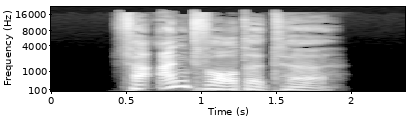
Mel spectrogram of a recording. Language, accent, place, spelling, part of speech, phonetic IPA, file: German, Germany, Berlin, verantwortete, adjective / verb, [fɛɐ̯ˈʔantvɔʁtətə], De-verantwortete.ogg
- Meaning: inflection of verantworten: 1. first/third-person singular preterite 2. first/third-person singular subjunctive II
